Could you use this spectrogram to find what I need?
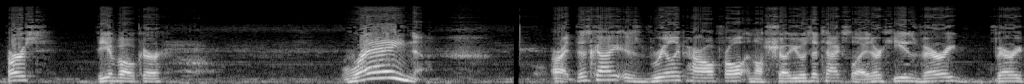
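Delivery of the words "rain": loud, high startled cry; sudden exclamation. Real, not acted. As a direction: blurt it out in surprise.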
